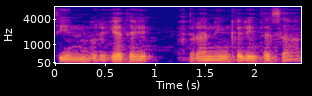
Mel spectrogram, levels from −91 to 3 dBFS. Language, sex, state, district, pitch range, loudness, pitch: Konkani, male, Goa, North and South Goa, 90-95 Hz, -23 LUFS, 95 Hz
